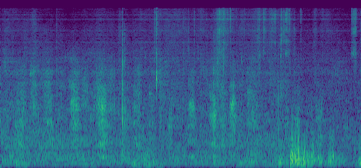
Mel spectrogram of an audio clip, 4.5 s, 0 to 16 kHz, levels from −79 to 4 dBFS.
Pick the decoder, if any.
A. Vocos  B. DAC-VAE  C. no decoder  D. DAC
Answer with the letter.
D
